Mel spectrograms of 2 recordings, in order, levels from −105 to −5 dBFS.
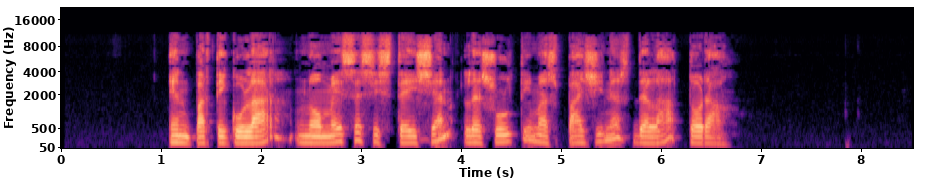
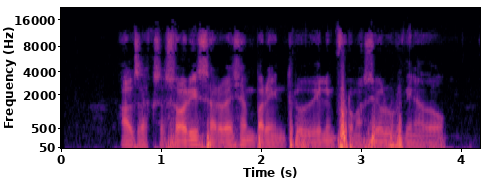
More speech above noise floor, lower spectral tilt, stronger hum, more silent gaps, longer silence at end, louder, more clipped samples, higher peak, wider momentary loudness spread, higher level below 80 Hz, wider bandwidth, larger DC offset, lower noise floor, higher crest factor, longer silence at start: first, 63 dB vs 39 dB; second, -2.5 dB/octave vs -5 dB/octave; neither; neither; first, 1.9 s vs 0.3 s; first, -21 LUFS vs -46 LUFS; neither; first, -2 dBFS vs -24 dBFS; about the same, 10 LU vs 9 LU; second, -66 dBFS vs -56 dBFS; second, 11.5 kHz vs 14.5 kHz; neither; about the same, -85 dBFS vs -84 dBFS; about the same, 22 dB vs 22 dB; first, 1.1 s vs 0.6 s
